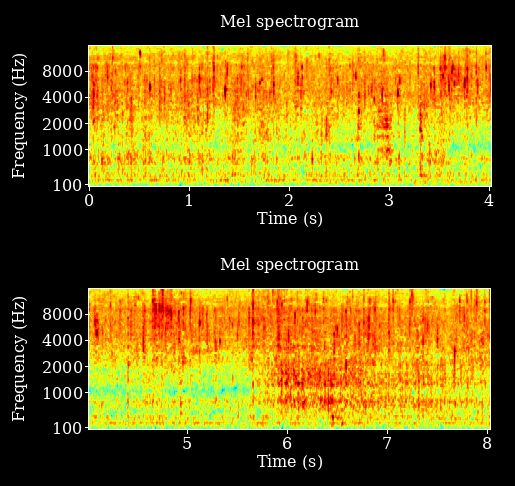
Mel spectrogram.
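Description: Patties of goose mince frying in hot oil in a pan: a steady sizzle with scattered small crackles and pops.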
